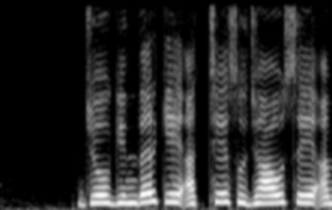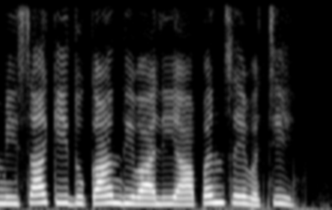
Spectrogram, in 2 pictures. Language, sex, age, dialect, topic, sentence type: Hindi, female, 18-24, Marwari Dhudhari, banking, statement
